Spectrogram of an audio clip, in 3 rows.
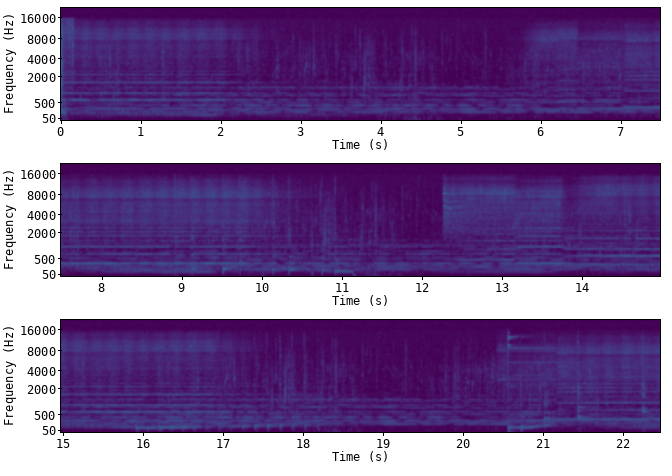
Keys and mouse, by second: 9.4-10.7 middle drag.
